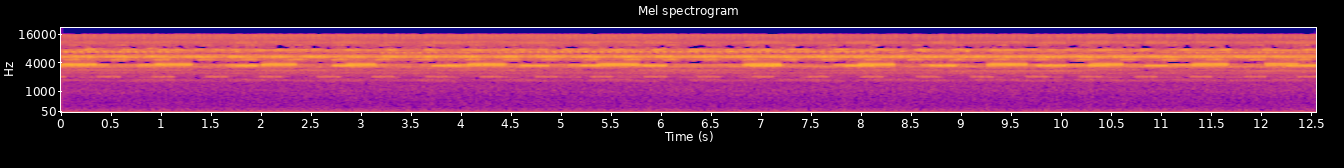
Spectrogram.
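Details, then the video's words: Chorus of crickets in a park as evening falls: constant high shrill trilling, several overlapping singers, steady level with gentle pulsing swells and quiet low-frequency background noise. "Park Serenade: Cricket Sounds in a Peaceful Park | Evening Ambience"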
